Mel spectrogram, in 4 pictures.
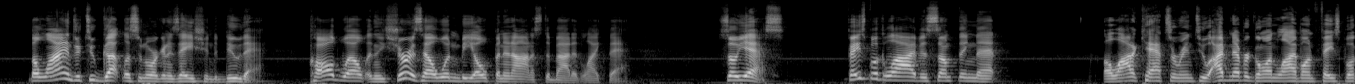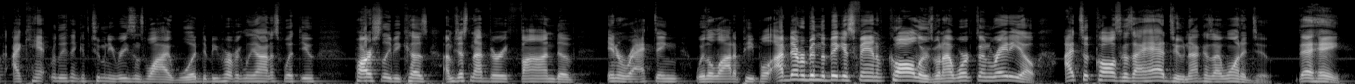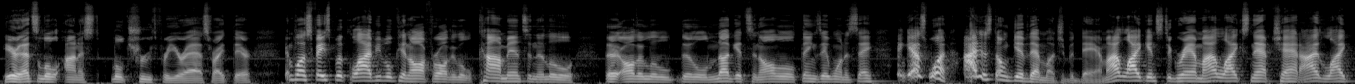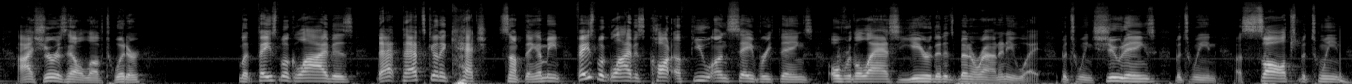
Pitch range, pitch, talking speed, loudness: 125-165 Hz, 140 Hz, 225 wpm, -21 LUFS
